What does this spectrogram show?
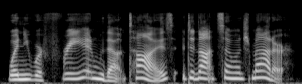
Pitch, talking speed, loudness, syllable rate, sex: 245 Hz, 260 wpm, -16 LUFS, 5.7 syllables/s, female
